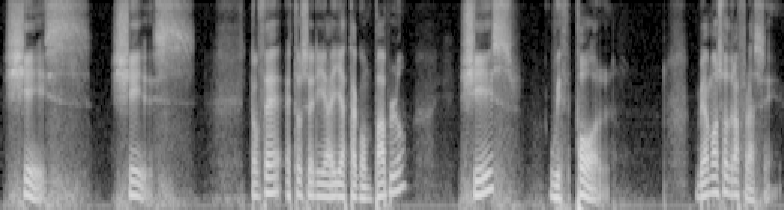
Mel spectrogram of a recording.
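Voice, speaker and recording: A man teaching a language lesson, explaining slowly and carefully and repeating example phrases. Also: medium pitch, vocal fry, mellow, dry recording, studio quality. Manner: slow, careful explanations with deliberate English examples. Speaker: English teacher. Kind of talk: classroom-style language lesson.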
